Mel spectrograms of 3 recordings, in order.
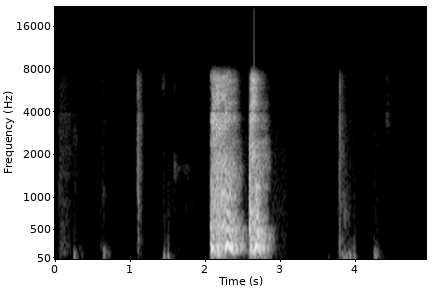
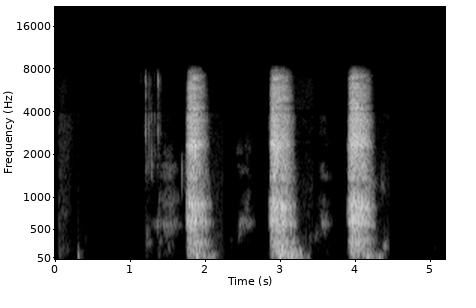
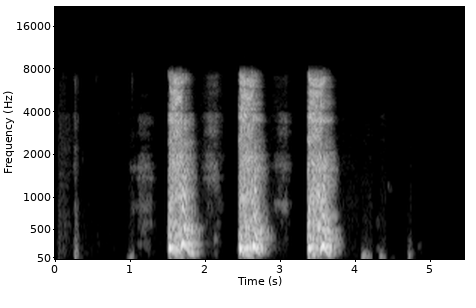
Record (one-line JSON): {"cough_length": "4.9 s", "cough_amplitude": 29227, "cough_signal_mean_std_ratio": 0.29, "exhalation_length": "5.2 s", "exhalation_amplitude": 31502, "exhalation_signal_mean_std_ratio": 0.31, "three_cough_length": "5.5 s", "three_cough_amplitude": 30763, "three_cough_signal_mean_std_ratio": 0.36, "survey_phase": "alpha (2021-03-01 to 2021-08-12)", "age": "45-64", "gender": "Male", "wearing_mask": "No", "symptom_none": true, "smoker_status": "Never smoked", "respiratory_condition_asthma": false, "respiratory_condition_other": false, "recruitment_source": "REACT", "submission_delay": "2 days", "covid_test_result": "Negative", "covid_test_method": "RT-qPCR"}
